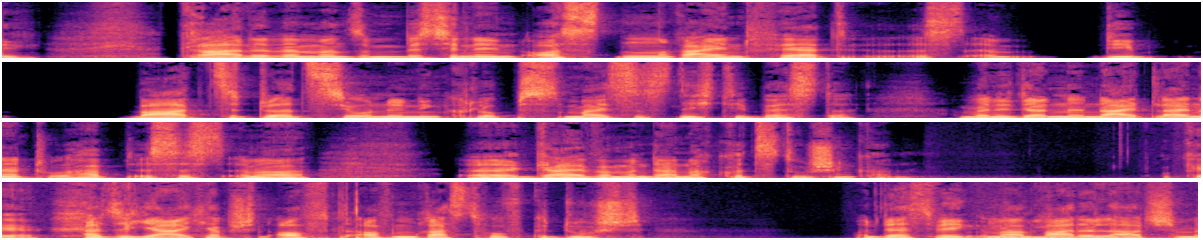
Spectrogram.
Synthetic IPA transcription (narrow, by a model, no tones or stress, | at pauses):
ɡ̥ʁaːdəvɛnmanzoːnbɪsçənɪndeːnʔɔstn̩ʁaɪnfɛːɐtɪ̰st | d̥iː | baːtz̥ɪtuat͡sjoːnɪndeːnkʰl̥ʊpsmaɪstn̩snɪçt̚d̥iːbɛstə | ʔʊnv̥ɛniːɐdanːənaɪtlaɪnatʰuːɐɦaːp̚tʔɪ̰stɛsʔɪ̰mɐ | ʔɛːɡaɪlvɛnmandaːnɔχkʰʊɐt͡sd̥uːʃn̩kʰan | ʔokʰḛːalzojaːɪçhaːbəʃoːnʔɔfta̰ʊfm̩ʁasthoːfɡ̥əduːʃt | ʔʊnt̚d̥ɛsv̥eːɡŋ̩ʔɪmɐbaːɾəlaːʃn̩m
